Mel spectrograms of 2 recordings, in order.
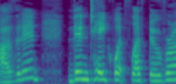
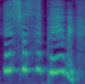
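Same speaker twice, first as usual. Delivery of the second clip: put-on baby talk; faster than usual. Shown as a demonstration. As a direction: coo it like talking to an infant. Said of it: "if you actually say that out loud".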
